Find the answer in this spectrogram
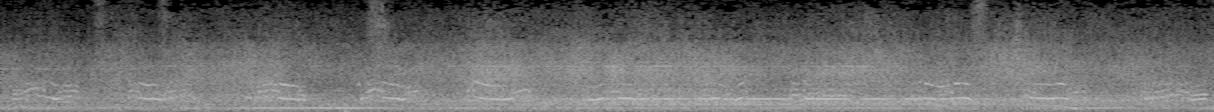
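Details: Herring gull distress calls, harsh rising-falling cries repeated over a second or so, played through a loudspeaker at Manchester Airport, UK, to draw birds before dispersing them with bird-scare cartridges, over steady engine and wind rumble, during a heatwave.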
